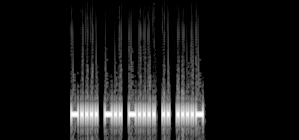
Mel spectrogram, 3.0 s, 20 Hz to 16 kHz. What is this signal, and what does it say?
Morse code, heard as a keyed tone, about 52 wpm, 700 Hz. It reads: 6D6I4
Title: Five Challenging Letter-Number Combinations 50wpm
